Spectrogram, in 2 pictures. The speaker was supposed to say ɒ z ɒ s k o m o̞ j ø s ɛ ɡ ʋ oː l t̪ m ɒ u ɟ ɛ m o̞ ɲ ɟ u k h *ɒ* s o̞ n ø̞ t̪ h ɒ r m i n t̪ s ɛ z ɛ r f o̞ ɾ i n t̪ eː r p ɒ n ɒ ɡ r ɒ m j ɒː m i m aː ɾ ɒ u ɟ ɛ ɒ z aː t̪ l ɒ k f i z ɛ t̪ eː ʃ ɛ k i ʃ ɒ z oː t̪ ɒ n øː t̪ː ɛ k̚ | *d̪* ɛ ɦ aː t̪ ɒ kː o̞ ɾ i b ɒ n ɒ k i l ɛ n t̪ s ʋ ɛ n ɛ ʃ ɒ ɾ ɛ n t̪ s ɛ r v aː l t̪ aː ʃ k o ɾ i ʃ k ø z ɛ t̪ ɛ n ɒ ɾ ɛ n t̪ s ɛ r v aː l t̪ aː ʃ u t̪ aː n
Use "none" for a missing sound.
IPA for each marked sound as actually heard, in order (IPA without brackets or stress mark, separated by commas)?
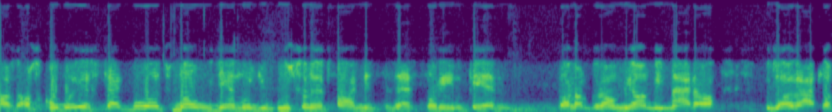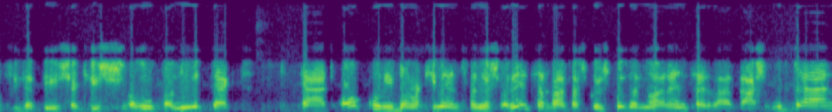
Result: u, t̪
